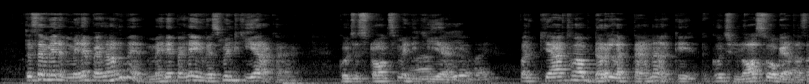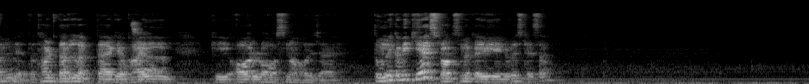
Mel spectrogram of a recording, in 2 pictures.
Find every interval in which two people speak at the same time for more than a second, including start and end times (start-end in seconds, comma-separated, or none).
none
